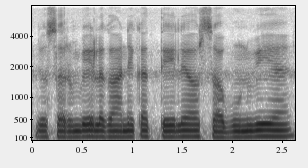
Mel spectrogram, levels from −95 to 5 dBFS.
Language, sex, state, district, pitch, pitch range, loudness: Hindi, male, Bihar, Katihar, 130 Hz, 125-130 Hz, -12 LUFS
